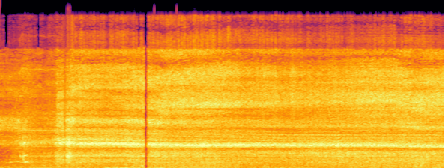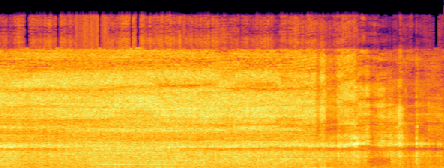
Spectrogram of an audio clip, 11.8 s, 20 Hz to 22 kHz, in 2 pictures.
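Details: Loud, continuous high-pitched whine of a dental drill for about ten seconds, drilling implant bone sites in the upper right jaw of a 71-year-old woman with periodontal tooth loss, near fresh extraction sockets.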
